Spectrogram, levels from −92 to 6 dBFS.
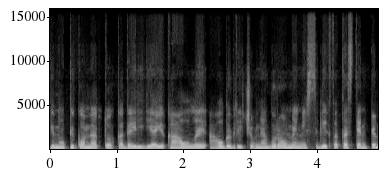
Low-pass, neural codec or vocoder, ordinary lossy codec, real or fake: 14.4 kHz; codec, 32 kHz, 1.9 kbps, SNAC; Opus, 16 kbps; fake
